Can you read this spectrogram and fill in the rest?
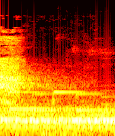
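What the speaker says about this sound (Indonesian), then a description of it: "suara burung gagak" A crow caws during a nighttime ritual, one harsh call at the start that fades into a steady low hum, loud and close with no voices.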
